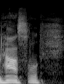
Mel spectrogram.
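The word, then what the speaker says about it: Housel: Hel is spelled H O U S E L. Same as ever by Morgan Hustel is what you're looking for to Google.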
